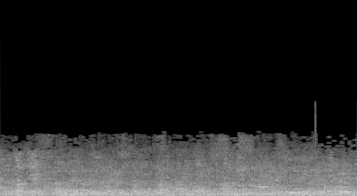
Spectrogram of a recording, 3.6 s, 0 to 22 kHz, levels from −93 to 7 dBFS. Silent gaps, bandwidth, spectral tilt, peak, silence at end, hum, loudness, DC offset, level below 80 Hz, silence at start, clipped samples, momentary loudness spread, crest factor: none; 9.2 kHz; -6.5 dB/octave; -4 dBFS; 0 s; none; -18 LUFS; under 0.1%; -44 dBFS; 0 s; under 0.1%; 2 LU; 14 dB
